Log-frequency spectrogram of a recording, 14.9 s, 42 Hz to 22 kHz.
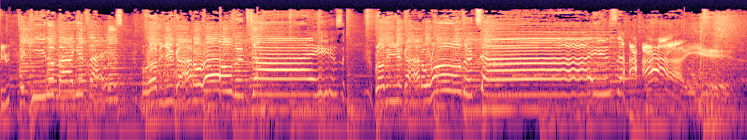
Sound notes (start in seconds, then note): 12.3 laughs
